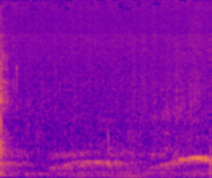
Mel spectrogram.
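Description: A pigeon cooing faintly in the background: two low coos, each rising and falling in pitch.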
